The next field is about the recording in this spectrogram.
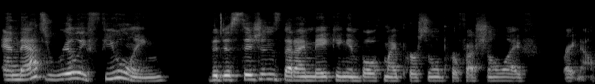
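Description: A woman talks in an ordinary speaking voice at a medium pitch and a fairly quick pace. Her pitch variation is ordinary, while her loudness swings widely. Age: 50s. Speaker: branding and marketing consultant. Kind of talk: casual interview. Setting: call.

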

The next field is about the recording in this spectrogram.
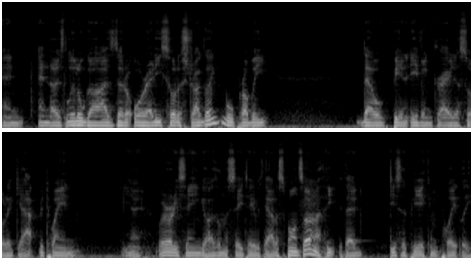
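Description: Speaking at a fairly quick pace with an Australian accent, the voice has a dark, mellow tone and ordinary pitch variation in a very clean recording with a silent background. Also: man, very deep, low pitch for a man. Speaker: surf commentator guest. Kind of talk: casual chat. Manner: loud.

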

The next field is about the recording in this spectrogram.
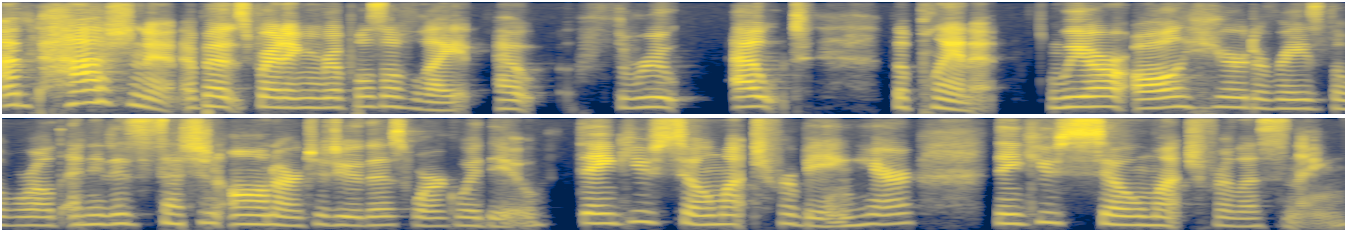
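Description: A woman's unremarkable speaking voice, medium in pitch with ordinary pitch variation, in a dry, close sound with no echo. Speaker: meditation guide and coach. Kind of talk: guided meditation. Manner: soft, slow, soothing; warm, gentle and encouraging.

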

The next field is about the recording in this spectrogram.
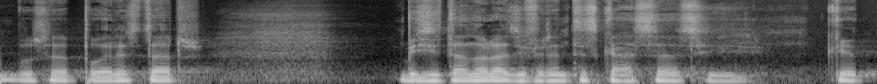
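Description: A somewhat breathy, dark, mellow voice in a Mexican accent, flat and monotone at a moderate pace, in a very clean recording with a silent background. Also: man. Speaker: podcast co-host. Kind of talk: casual chat.

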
